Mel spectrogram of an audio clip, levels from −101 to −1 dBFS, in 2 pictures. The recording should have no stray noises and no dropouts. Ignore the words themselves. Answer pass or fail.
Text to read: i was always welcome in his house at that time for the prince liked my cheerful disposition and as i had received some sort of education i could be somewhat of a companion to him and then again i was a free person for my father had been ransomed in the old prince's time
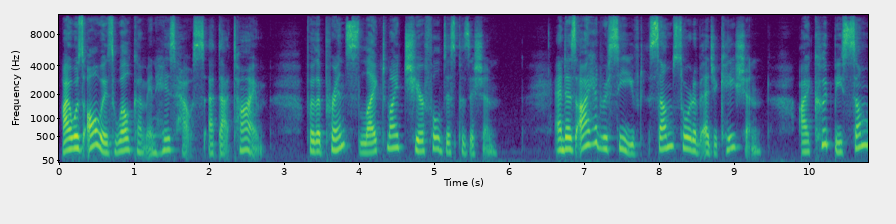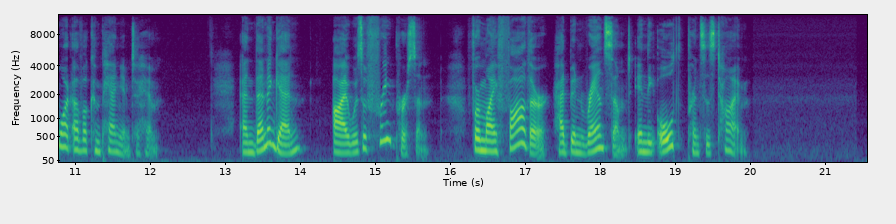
pass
